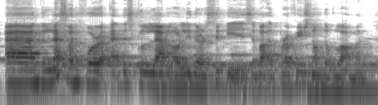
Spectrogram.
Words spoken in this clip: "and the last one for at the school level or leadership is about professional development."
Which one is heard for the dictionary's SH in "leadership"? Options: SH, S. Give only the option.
S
